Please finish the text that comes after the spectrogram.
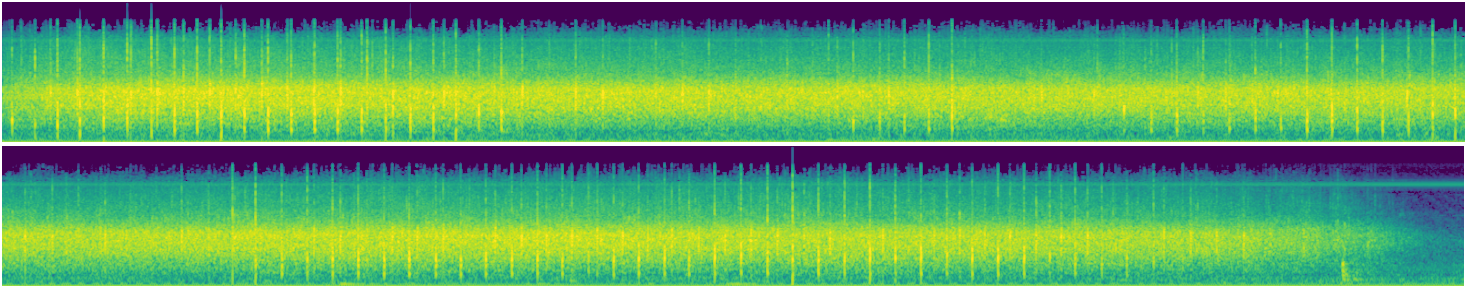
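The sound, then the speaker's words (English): Sustained applause from a large conference audience recognizing the organizing team, a dense, steady wash of many hands clapping at full strength for nearly half a minute before tapering off at the end. “And I think we want to all give them a big round of applause.”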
